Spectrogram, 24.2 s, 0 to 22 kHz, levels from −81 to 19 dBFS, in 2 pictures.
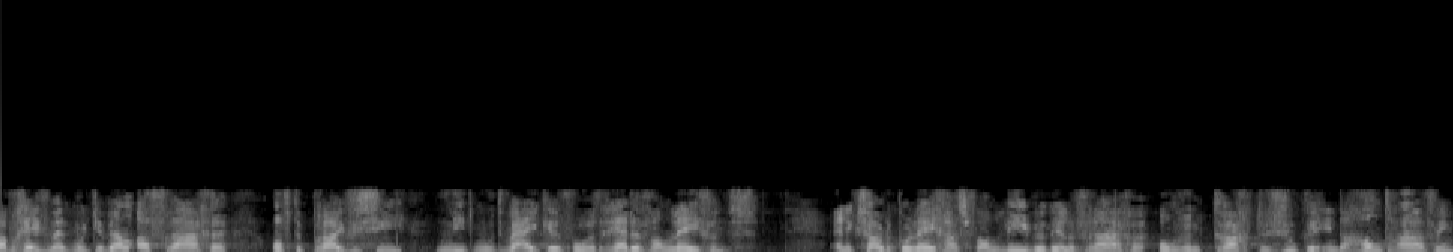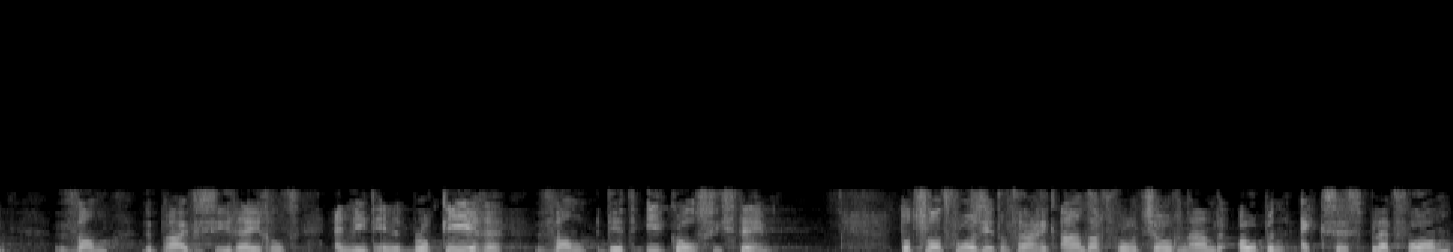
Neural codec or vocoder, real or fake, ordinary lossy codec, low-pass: vocoder, 44.1 kHz, 128 mel bands, Pupu-Vocoder; fake; none; 5.4 kHz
